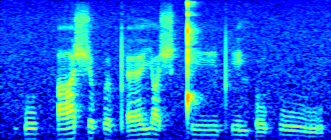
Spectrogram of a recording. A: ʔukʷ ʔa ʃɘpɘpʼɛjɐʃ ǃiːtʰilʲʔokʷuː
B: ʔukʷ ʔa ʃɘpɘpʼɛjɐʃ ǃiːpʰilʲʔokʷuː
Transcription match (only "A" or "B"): B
